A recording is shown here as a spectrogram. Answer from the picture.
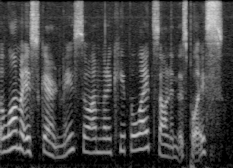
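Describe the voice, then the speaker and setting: Lively intonation in a high-pitched female voice. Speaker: gaming video creator. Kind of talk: gameplay commentary. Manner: voice raised and altered to be picked up.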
